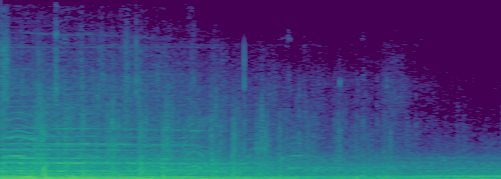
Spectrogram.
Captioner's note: footsteps crunching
